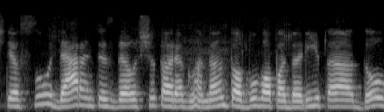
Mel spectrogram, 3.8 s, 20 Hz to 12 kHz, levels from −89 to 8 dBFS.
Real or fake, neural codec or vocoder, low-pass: real; none; 7.2 kHz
